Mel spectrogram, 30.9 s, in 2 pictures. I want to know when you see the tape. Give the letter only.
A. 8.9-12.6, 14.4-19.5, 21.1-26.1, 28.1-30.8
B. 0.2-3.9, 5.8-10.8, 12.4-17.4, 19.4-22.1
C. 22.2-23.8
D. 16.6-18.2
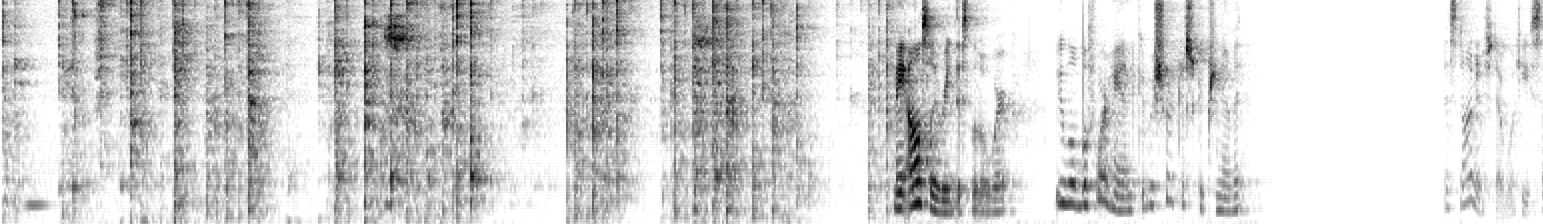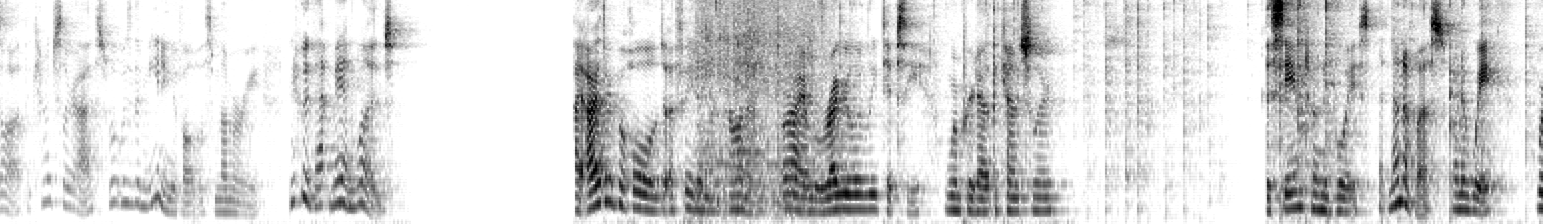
C.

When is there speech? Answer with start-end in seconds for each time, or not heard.
8.9-12.6, 14.4-19.5, 21.1-26.1, 28.1-30.8.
